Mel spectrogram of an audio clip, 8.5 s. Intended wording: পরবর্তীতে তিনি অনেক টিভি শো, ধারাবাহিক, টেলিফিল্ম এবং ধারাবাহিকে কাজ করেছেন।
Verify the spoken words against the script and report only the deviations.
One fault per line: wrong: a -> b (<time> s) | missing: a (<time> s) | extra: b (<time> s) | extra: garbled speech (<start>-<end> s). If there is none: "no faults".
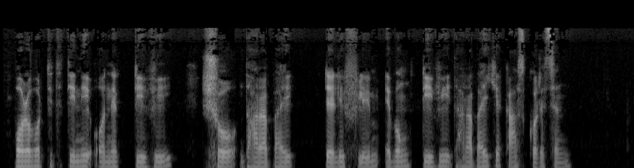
extra: টিভি (5.6 s)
